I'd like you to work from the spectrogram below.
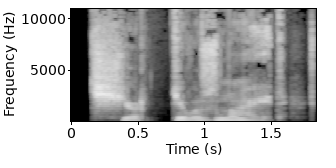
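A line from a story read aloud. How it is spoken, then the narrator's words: Angry curt retort. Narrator (Russian): сердито бросил доктор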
